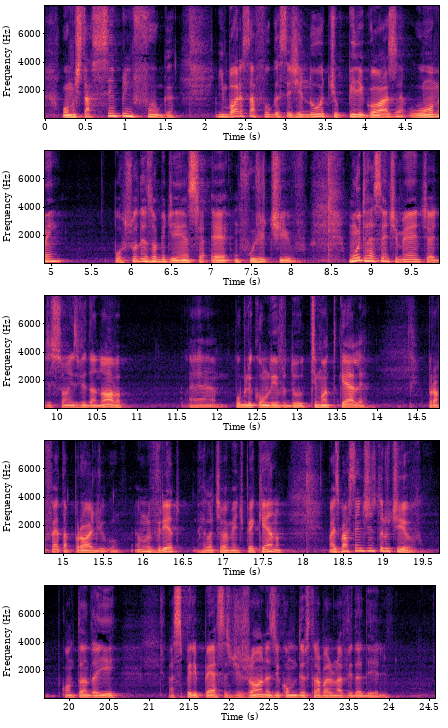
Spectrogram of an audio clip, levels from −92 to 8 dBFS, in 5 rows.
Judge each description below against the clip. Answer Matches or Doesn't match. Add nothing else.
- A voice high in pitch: Doesn't match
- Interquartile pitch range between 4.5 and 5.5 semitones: Matches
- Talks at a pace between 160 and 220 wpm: Doesn't match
